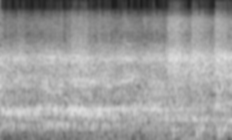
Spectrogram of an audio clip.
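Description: A mass of football supporters chanting together in the stands: a loud, steady chant from many voices holding one note.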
